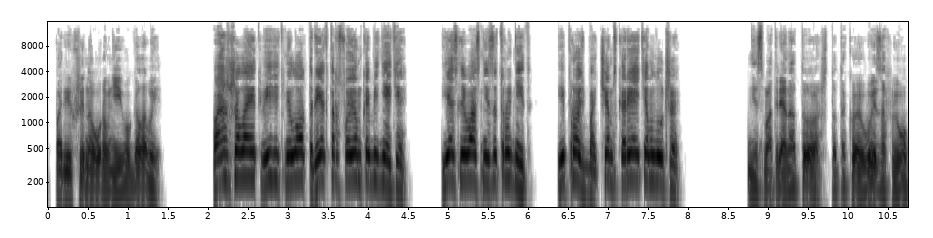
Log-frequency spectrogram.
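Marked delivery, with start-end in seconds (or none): 2.1-7.9 very high, tiny polite voice; a tiny dragon messenger squeaking; squeaky baby dragon. A narrator's reading. Little dragon delivers message.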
